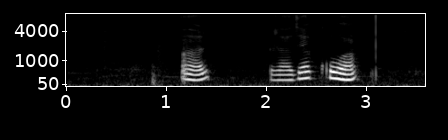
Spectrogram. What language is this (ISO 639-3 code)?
sat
